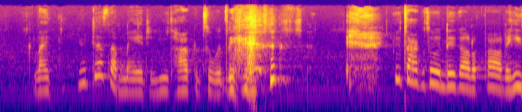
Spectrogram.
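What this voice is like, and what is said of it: Usual voice. Nothing is said of it.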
